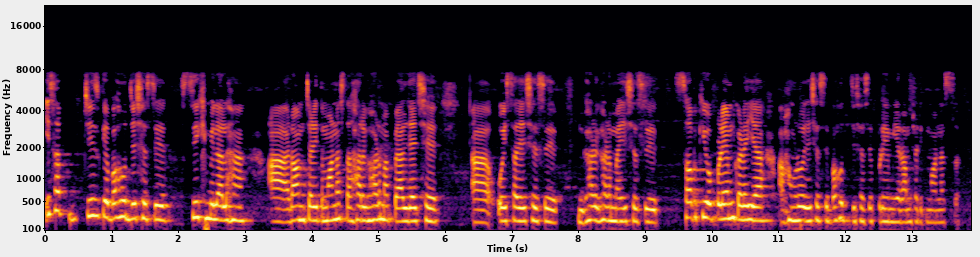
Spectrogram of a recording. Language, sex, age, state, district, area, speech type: Maithili, female, 30-45, Bihar, Supaul, urban, spontaneous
